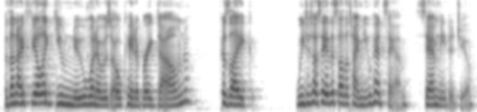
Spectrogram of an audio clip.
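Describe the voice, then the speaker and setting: A woman co-hosting a candid podcast conversation. She speaks emphatically and supportively as she talks things through, in an ordinary mid-pitched voice. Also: moderate pace. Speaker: podcast co-host.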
